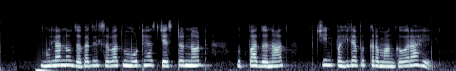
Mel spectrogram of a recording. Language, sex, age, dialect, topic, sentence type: Marathi, female, 31-35, Varhadi, agriculture, statement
